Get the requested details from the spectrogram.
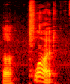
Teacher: that plot has primary stress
